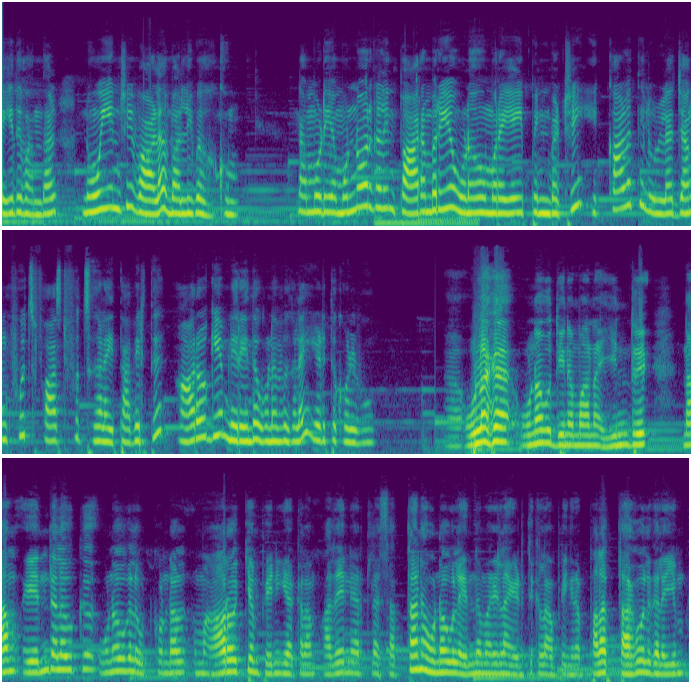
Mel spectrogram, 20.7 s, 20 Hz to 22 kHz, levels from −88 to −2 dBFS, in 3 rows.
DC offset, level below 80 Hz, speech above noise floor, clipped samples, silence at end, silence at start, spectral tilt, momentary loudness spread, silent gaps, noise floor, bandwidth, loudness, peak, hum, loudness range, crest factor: under 0.1%; -40 dBFS; 29 dB; under 0.1%; 0 s; 0 s; -6.5 dB/octave; 9 LU; none; -44 dBFS; 11.5 kHz; -15 LUFS; 0 dBFS; none; 4 LU; 14 dB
